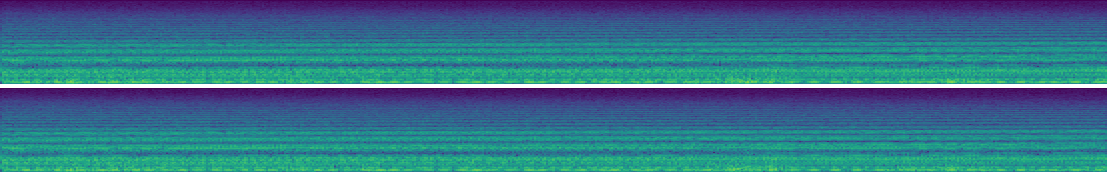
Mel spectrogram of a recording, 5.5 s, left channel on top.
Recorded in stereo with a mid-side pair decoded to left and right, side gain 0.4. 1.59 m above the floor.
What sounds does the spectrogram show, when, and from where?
0.0 s a drone: 10° right; by 5.5 s 5° left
